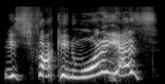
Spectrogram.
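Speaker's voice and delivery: high, shouted Scottish outrage; Scottish accent. Acted. Mimicking the Vine just played, shouted Scottish accent. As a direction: yell it in broad Scottish, dragging out the last word. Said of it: "why I say it like that".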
